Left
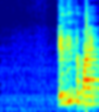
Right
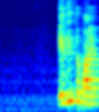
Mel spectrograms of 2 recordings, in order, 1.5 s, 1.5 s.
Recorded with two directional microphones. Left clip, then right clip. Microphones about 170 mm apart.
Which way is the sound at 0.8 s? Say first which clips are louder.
Left 4 dB; 20° left (ahead or behind).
